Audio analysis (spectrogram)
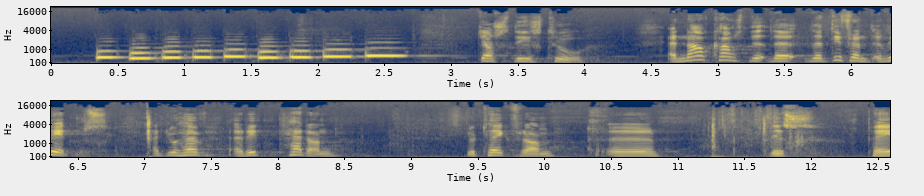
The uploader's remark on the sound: The first is from a lecture recital at the 1970 IHS Workshop in Tallahassee, Florida, USA, and the second is from a presentation at the 1972 IHS Workshop in Bloomington, Indiana, USA.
